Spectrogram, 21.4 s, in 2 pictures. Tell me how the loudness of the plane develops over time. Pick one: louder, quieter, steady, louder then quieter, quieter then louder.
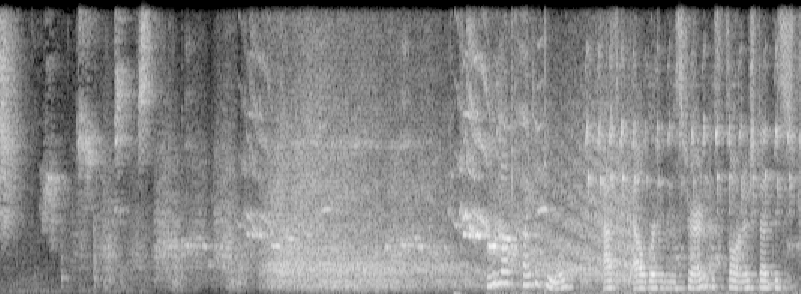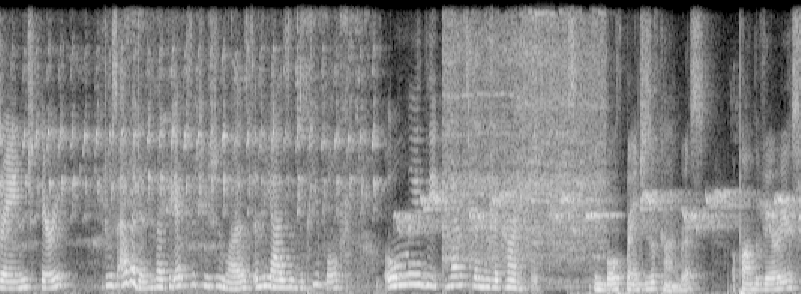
quieter then louder.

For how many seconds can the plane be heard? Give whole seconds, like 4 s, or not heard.
5 s.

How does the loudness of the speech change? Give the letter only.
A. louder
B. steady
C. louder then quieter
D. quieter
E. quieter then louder
B.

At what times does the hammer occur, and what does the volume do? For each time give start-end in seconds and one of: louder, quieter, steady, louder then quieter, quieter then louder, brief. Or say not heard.
not heard.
